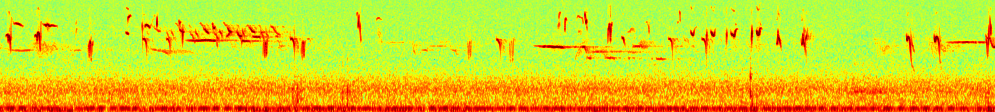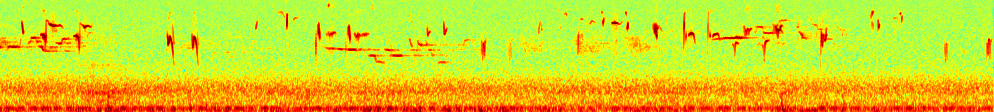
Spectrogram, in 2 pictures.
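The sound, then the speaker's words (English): Wild bird calls, probably from a lone male, ring out repeatedly: sharp high chirps and short trilling phrases scattered across the whole stretch over a steady low hum, with no one speaking. “There it is. Wild bird calls.”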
